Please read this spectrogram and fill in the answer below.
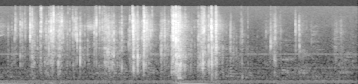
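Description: Faint crinkling and rustling of a trading-card pack wrapper being opened and handled by gloved hands: a quick run of crackles that thins out after about three and a half seconds.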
